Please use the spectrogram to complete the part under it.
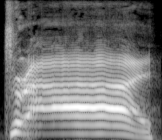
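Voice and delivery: high, loud shout of "Dry"; the punchline shouted across the table; shouted pun. Pretend. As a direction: yell "Dry" as the punchline with "r" in "Dry" stretched like German "drei".

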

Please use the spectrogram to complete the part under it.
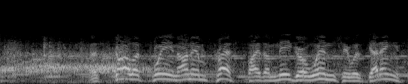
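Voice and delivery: ordinary delivery

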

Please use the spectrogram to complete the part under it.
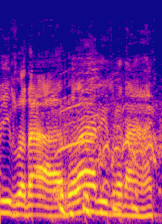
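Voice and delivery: chuckling through the repeated words; laughing riff. Real, not acted. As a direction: laugh while you repeat it. Host riffs laughing.

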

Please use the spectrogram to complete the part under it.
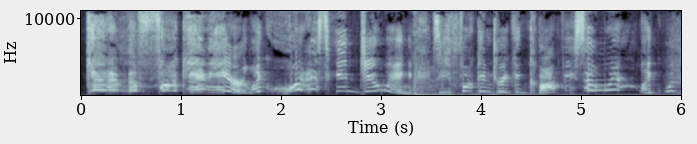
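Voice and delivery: high, frantic mock yell; high-pitched yell at the absent doctor; retold yelling. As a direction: shriek it like mid-labor panic. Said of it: "that was when the yelling began".

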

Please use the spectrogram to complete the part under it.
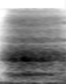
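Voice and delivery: imitated calming breath, blown out; long pursed-lip puff of air; forced exhale. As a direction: blow out a breath to steady nerves. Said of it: "then I start kind of like".

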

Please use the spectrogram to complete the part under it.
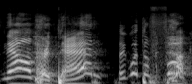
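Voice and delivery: high-pitched comic outrage; incredulous, worked-up protest; indignant disbelief. Retold or imitated. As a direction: climb high in offended disbelief. Indignant at being taken for dad.

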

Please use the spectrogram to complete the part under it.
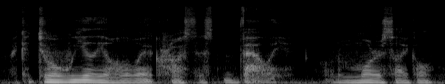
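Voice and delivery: dreamy soft whisper. Pretend. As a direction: whisper the fantasy. Whispered ad line.

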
